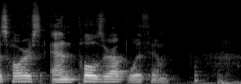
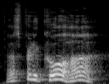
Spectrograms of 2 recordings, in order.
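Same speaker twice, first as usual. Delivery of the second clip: impressed; 9 semitones higher, 7 dB louder than usual. Retold or imitated. Acted onlookers admiring dancing wolf.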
